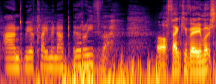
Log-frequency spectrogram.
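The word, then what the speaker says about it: Yr Wyddfa: Hi, my name is and we are climbing up Rwyddfa. Oh, thank you very much. Now that's how it's supposed to sound.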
